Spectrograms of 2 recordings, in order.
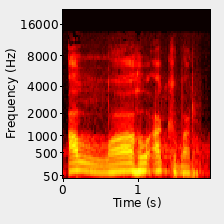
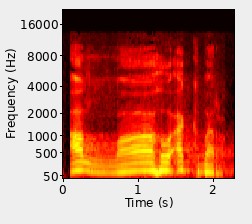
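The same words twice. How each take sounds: Both takes have the same delivery.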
